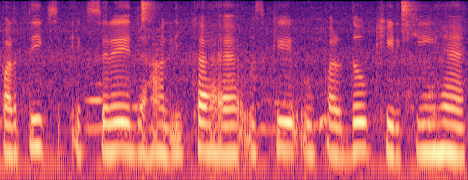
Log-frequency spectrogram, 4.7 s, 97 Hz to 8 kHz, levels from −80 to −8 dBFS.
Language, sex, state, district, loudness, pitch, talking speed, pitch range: Hindi, female, Bihar, West Champaran, -16 LUFS, 190 Hz, 130 wpm, 185-200 Hz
